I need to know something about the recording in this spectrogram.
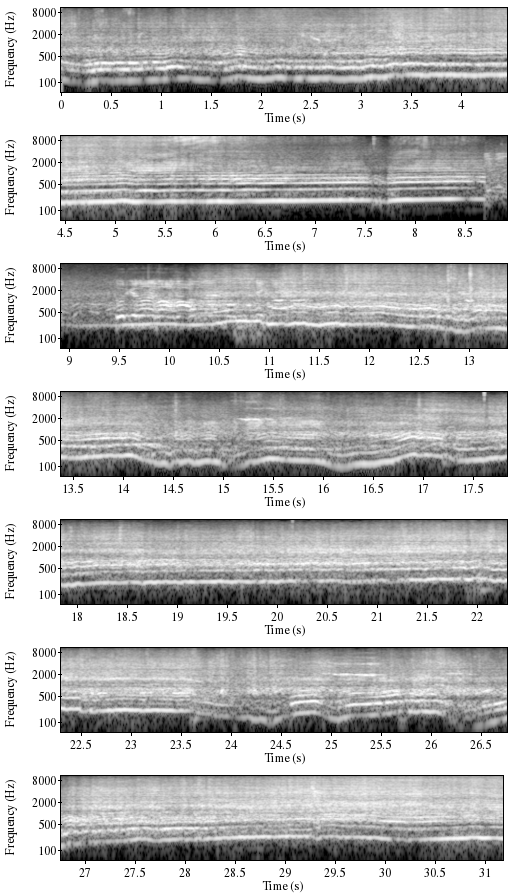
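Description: Hatchback rally cars running flat out on a hill climb. First one engine holds a high, steady pitch after an upshift. About nine seconds in, a Ford Fiesta rally car's engine takes over, its revs repeatedly dropping and climbing again through gear changes and corners.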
